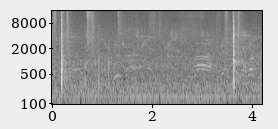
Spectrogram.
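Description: Tennis racket striking the ball on two serves: two sharp pops about three and a half seconds apart, one just after the start and one near the end.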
